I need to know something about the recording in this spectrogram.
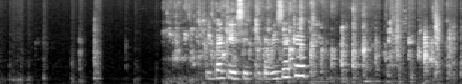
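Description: Water pours from a plastic bottle into a glass.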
